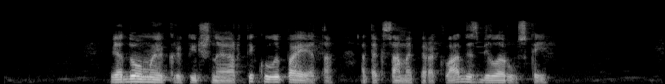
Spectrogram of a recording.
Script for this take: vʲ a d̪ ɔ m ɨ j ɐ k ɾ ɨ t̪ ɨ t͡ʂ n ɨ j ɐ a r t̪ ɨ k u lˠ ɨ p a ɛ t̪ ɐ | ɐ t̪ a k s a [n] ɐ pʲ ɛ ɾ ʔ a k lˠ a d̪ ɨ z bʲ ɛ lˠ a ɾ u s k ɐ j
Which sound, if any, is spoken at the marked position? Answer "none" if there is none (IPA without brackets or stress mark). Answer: m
